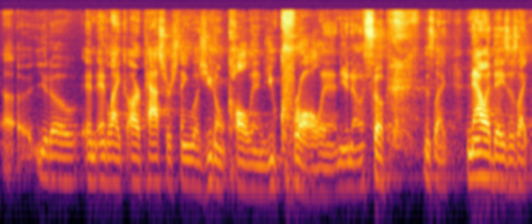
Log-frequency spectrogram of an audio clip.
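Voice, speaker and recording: A pastor in his forties preaching a sermon, telling stories and swinging from quiet asides to loud outbursts. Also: on the low side, normal speed. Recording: long hall reverb.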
